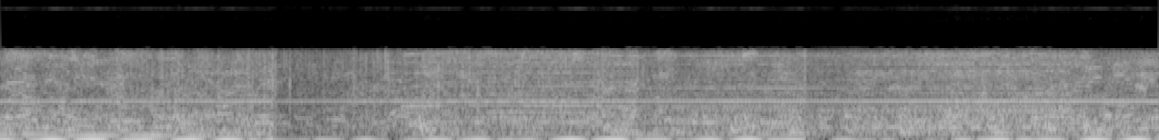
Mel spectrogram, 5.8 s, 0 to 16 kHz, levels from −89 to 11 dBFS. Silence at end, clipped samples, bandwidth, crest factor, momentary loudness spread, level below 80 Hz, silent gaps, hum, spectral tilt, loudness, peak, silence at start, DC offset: 0 s; under 0.1%; 13.5 kHz; 14 dB; 5 LU; -38 dBFS; none; none; -8.5 dB/octave; -17 LUFS; 0 dBFS; 0 s; under 0.1%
